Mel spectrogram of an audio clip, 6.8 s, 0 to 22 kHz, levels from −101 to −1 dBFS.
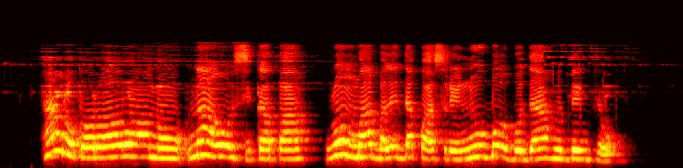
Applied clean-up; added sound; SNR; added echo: neural mask model DeepFilterNet 3.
